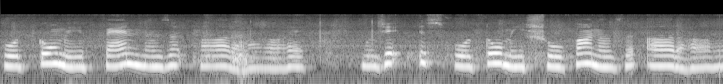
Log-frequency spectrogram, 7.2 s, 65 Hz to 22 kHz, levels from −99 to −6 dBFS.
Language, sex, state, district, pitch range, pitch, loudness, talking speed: Hindi, female, Madhya Pradesh, Umaria, 220-245 Hz, 230 Hz, -16 LUFS, 135 wpm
